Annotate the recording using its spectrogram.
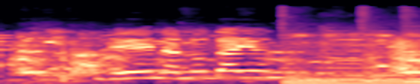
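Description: A dog barking several times in quick succession, short high arched calls over background music that grows fuller about one and a half seconds in.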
